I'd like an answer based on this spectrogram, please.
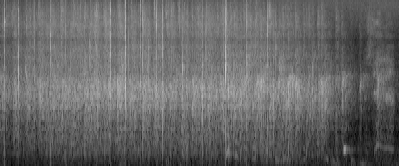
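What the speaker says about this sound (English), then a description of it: "Please give our" An audience at a business leaders' conference gives a steady round of welcoming applause for a CEO panel, a dense wash of many hands clapping that tapers off in the final seconds.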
